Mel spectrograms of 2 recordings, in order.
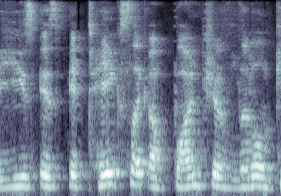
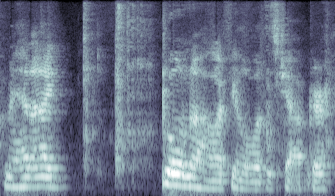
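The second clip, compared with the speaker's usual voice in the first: ordinary talk, nothing marked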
